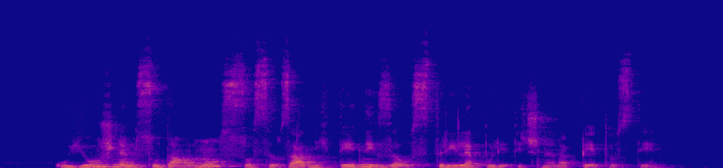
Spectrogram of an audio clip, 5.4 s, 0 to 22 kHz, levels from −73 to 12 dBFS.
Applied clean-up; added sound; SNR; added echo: none; none; none; none.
